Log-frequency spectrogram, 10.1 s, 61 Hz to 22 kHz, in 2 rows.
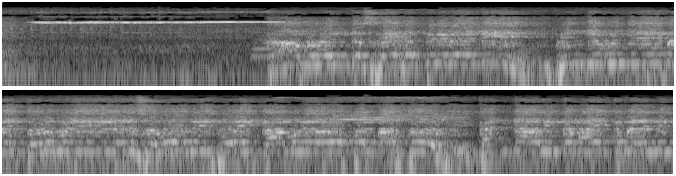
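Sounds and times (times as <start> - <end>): street traffic hum: 0.0 - 10.0
high-pitched whistle: 0.2 - 2.2.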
